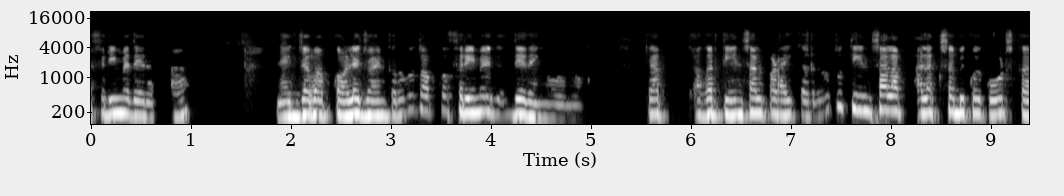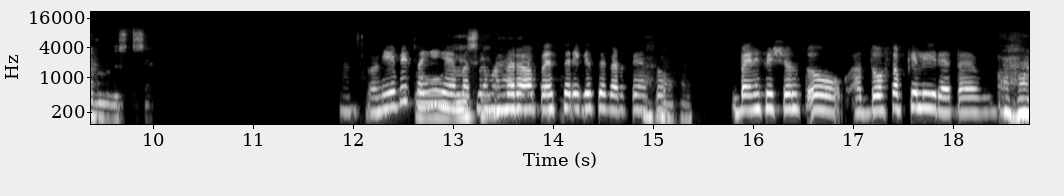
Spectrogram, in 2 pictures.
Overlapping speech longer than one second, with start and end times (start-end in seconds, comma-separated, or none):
12.6-13.8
